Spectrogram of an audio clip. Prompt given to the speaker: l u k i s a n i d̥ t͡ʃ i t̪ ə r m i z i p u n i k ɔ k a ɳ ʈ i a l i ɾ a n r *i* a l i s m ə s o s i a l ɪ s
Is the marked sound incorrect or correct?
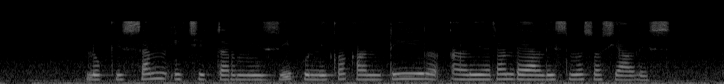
incorrect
